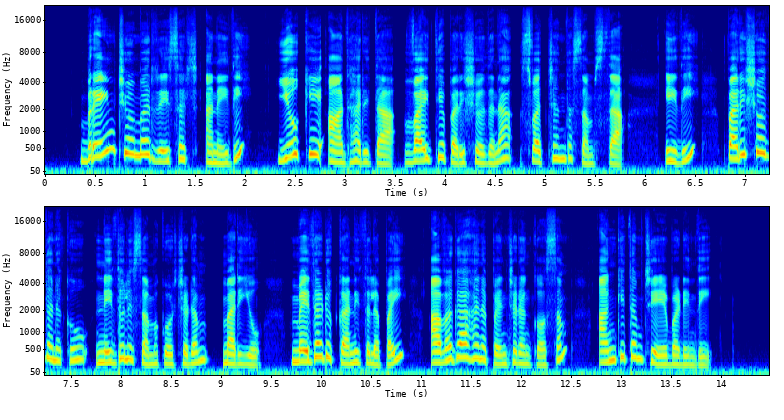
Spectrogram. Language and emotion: Telugu, neutral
